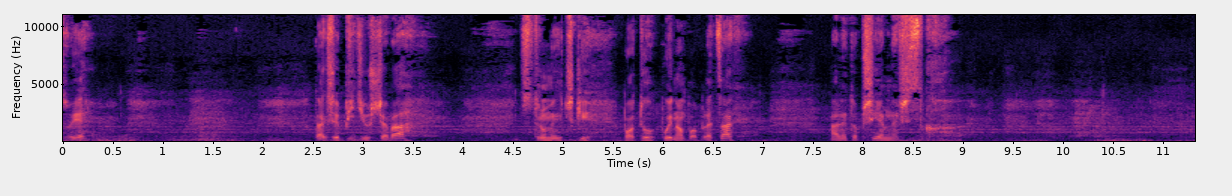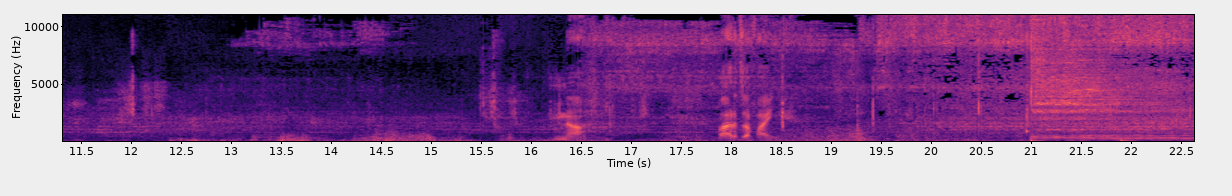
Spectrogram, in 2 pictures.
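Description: Wind rushes against a microphone outdoors.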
